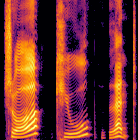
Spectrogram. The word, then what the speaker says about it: truculent: Pronounce करेंगे मेरे साथ में। ट्रक्यूलेंट।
